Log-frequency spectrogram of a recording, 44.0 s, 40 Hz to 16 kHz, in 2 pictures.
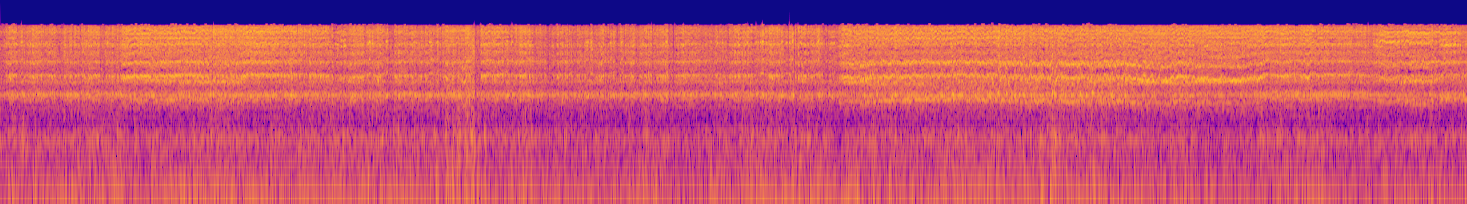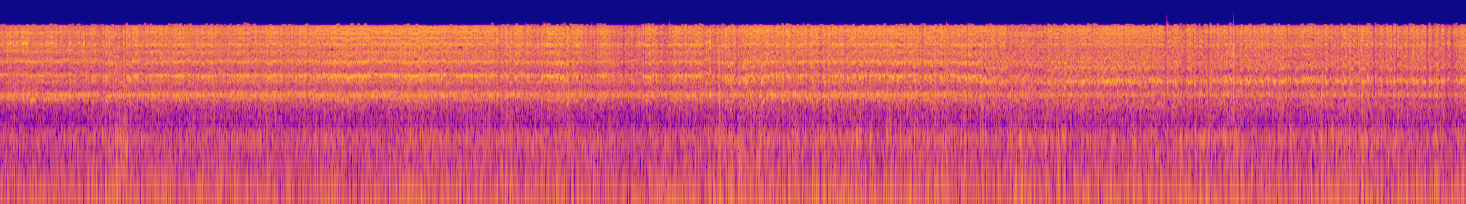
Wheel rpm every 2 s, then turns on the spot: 230, 220, 230, 230, 230, 240, 210, 190, 190, 210, 220, 230, 230, 230, 230, 230, 230, 230, 210, 200, 200, 200.
none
